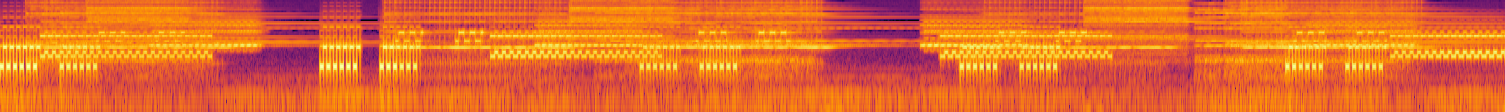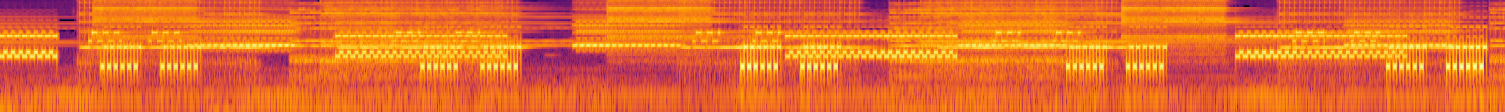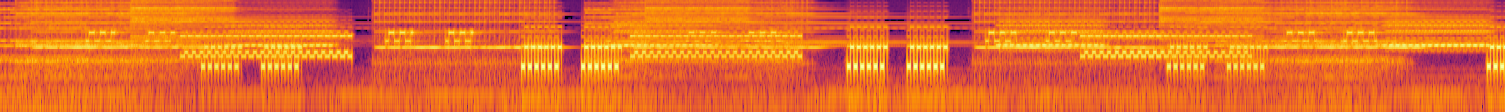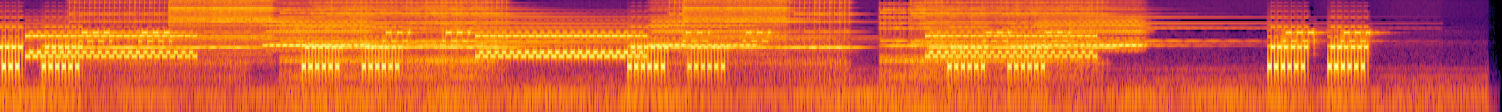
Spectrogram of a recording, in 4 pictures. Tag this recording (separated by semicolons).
ringing; telethon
